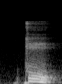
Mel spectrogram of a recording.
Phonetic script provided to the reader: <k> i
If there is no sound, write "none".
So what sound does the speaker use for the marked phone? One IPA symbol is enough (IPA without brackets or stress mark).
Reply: k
